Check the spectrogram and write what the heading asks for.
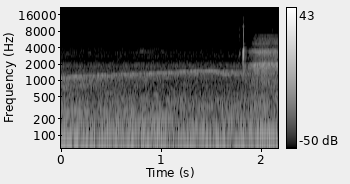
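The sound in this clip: A faint city siren comes through an open window as a thin, steady wailing tone that creeps slightly upward, with a brief sharp click near the end.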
